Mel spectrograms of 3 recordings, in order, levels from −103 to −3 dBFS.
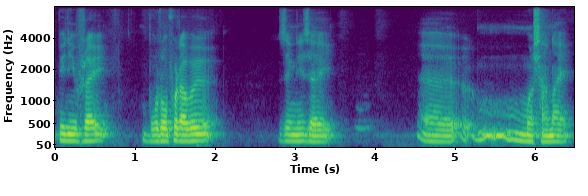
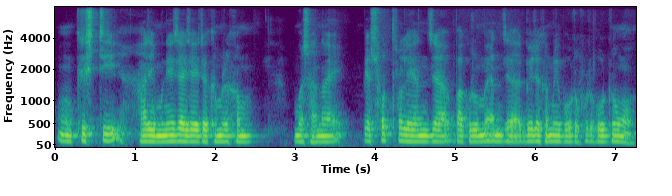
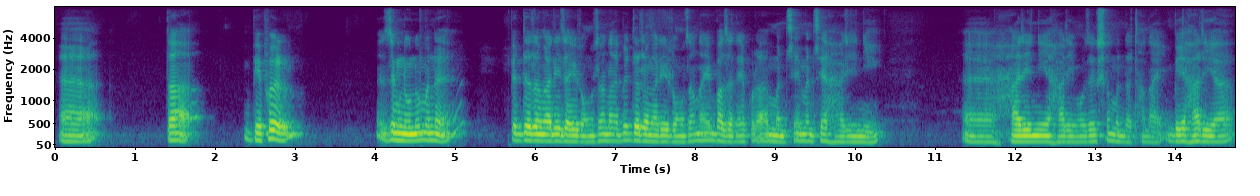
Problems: none marked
